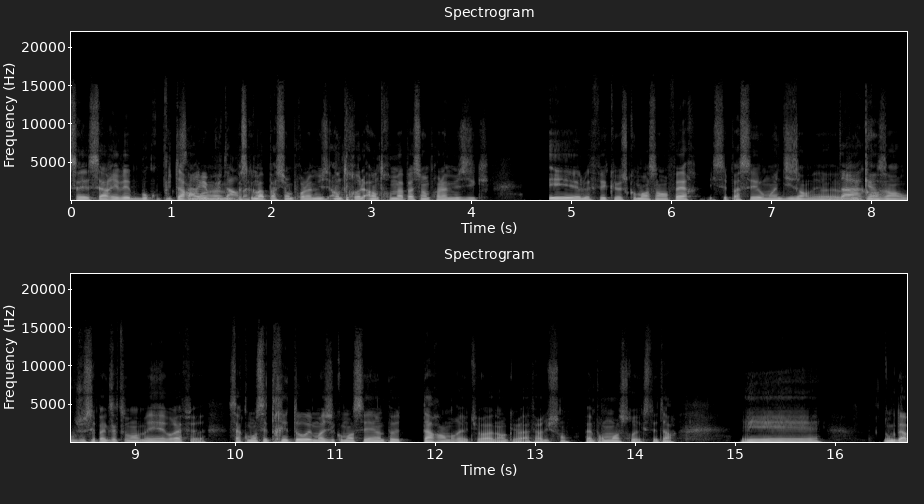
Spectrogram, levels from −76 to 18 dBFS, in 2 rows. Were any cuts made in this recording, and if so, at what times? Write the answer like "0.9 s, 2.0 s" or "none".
none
